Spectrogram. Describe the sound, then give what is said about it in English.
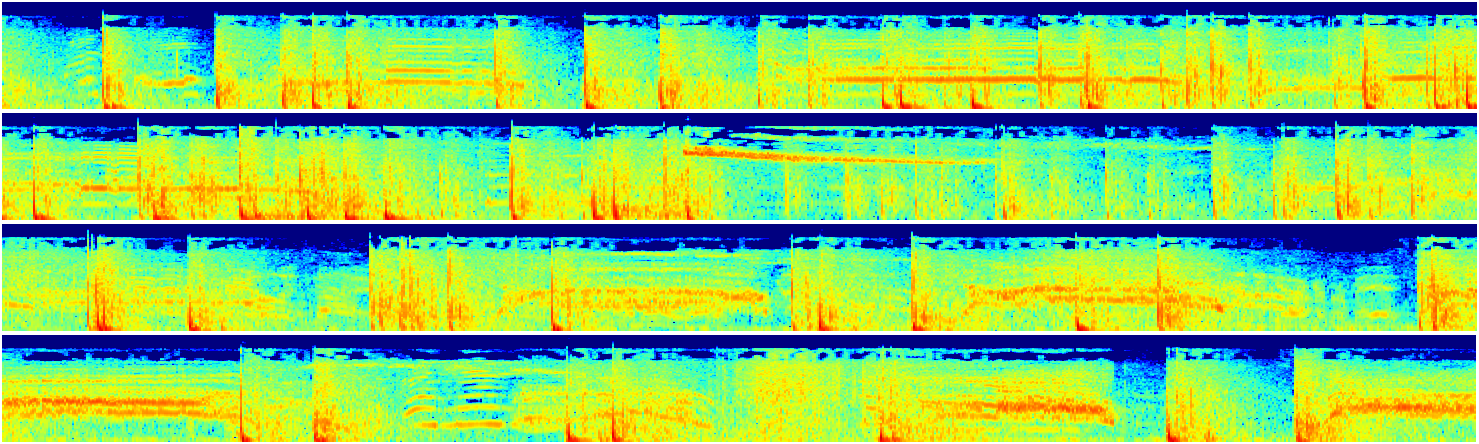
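Fireworks burst on Independence Day in a rapid, irregular barrage of sharp bangs and pops, with a whistling rocket, while a woman's raised, distressed voice shouts over the explosions. “So this episode's TikTok liberal is a lady that lost her mind because of fireworks on Independence Day.”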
